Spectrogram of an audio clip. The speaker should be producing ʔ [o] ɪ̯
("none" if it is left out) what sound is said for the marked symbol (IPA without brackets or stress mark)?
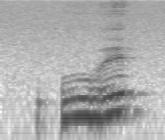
u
